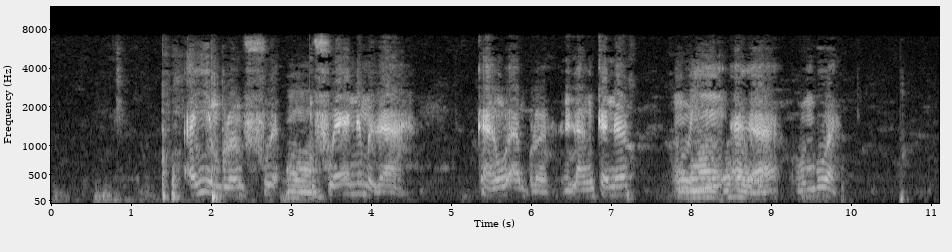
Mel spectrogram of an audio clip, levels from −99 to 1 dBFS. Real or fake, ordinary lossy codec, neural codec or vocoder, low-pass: real; MP3, 96 kbps; none; 7.2 kHz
